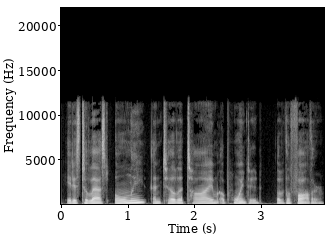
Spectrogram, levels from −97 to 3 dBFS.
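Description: Weak digital radio reception lets bit errors slip past error correction into the MP2 audio, causing DAB burbling from 1.76 to 1.93 s and again, heavier, from 3.50 to 3.67 s. Corrupted samples put short blips of noise into individual sub-bands over the speech.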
